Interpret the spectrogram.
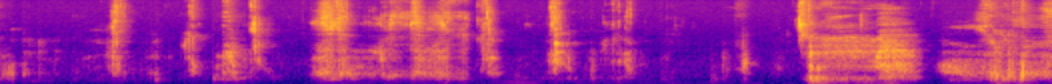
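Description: A person chewing and biting soft dough pieces of perilla-seed sujebi soup, with wet, irregular mouth clicks and smacks. A longer, louder stretch of eating noise comes about five seconds in.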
